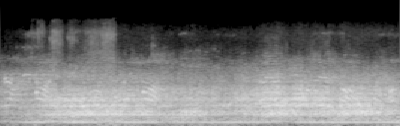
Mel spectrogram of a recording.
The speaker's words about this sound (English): On Wednesday night, in the town of Atmer in Idlib in Syria, residents woke to the steady hum of helicopters overhead.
